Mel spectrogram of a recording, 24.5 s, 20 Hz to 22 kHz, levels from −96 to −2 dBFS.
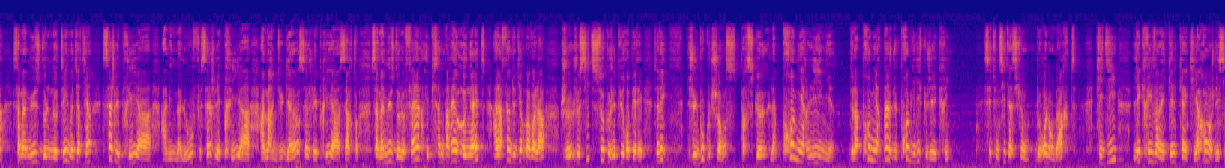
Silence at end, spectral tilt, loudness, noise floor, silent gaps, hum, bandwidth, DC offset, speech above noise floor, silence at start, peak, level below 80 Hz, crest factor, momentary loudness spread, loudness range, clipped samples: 0 s; -1.5 dB/octave; -25 LUFS; -55 dBFS; none; none; 12.5 kHz; under 0.1%; 30 dB; 0 s; -6 dBFS; -62 dBFS; 18 dB; 10 LU; 5 LU; under 0.1%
